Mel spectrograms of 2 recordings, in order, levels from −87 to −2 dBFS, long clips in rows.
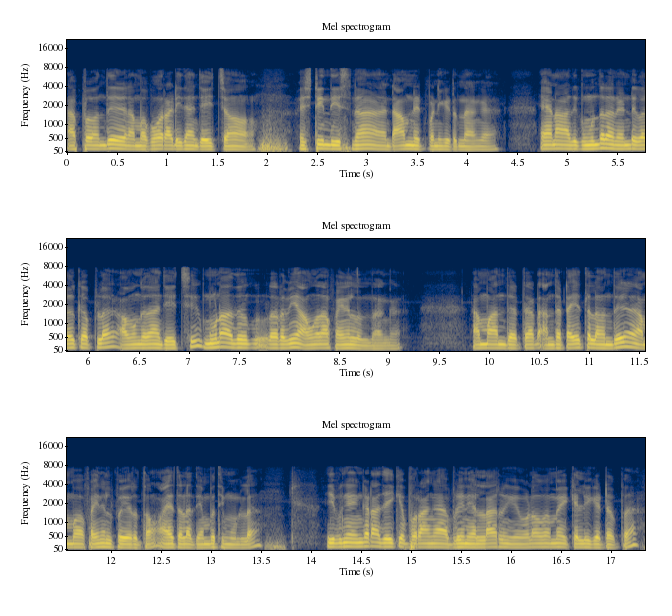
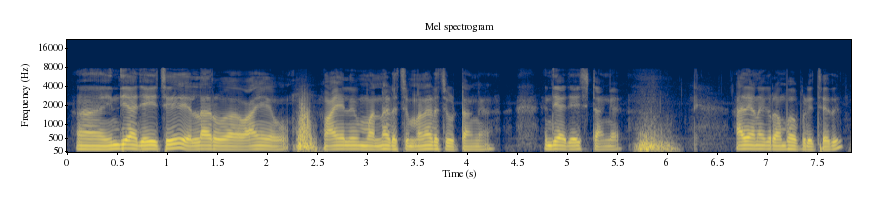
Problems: none marked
